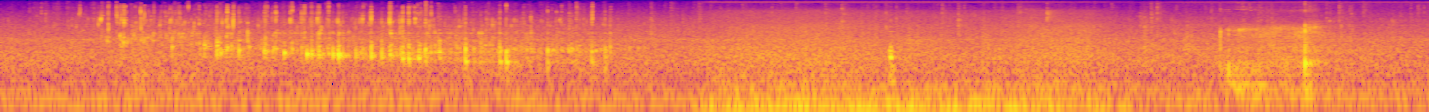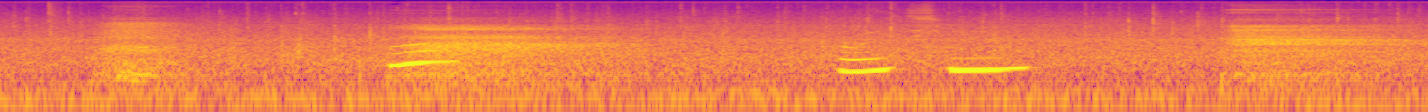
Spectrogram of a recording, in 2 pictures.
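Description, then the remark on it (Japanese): Steady rain falls softly throughout in a constant hiss, heard from a veranda where tea is being drunk, with a brief splash of poured liquid midway and a few faint drips and clinks. “雨の降りしきる中、縁側でまったりとお茶を飲むというのはとても風流ですね。”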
